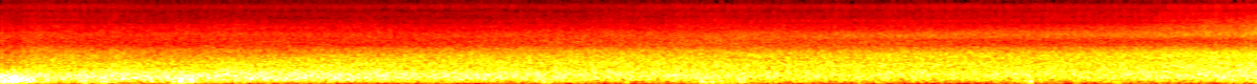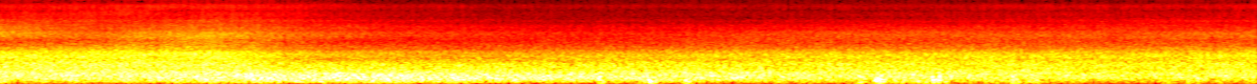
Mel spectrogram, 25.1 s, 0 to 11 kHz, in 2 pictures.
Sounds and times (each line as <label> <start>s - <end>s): Waves 0.0s - 25.1s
